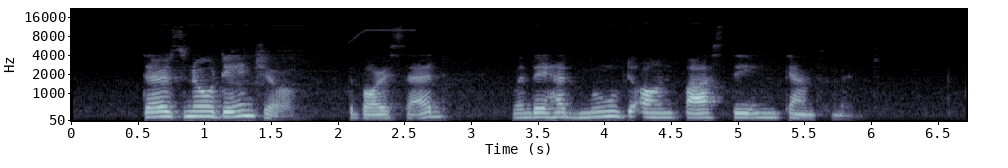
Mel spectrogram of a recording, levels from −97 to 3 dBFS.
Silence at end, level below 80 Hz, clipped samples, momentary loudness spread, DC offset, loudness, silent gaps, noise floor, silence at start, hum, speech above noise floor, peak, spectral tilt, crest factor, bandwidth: 0.85 s; -70 dBFS; under 0.1%; 16 LU; under 0.1%; -28 LUFS; none; -72 dBFS; 0.55 s; none; 45 dB; -12 dBFS; -10.5 dB/octave; 18 dB; 5 kHz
